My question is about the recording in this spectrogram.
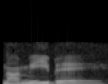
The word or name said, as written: Namibe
